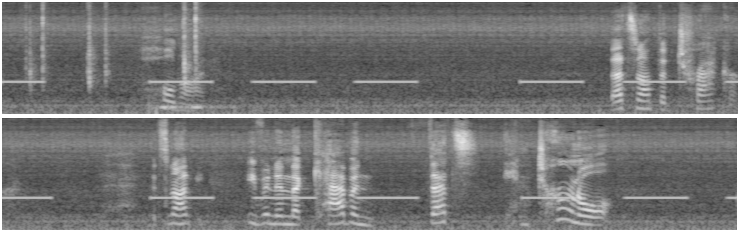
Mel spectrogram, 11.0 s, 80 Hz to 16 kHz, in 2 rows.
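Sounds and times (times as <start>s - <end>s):
constant low rumbling background: 0.0s - 11.0s
electronic proximity alert beeps from an app: 1.1s - 3.1s, 3.9s - 5.9s, 6.6s - 11.0s
speech: 1.2s - 1.7s, 4.6s - 5.6s, 6.7s - 10.2s.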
